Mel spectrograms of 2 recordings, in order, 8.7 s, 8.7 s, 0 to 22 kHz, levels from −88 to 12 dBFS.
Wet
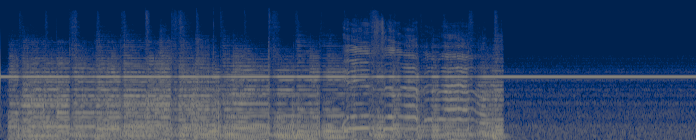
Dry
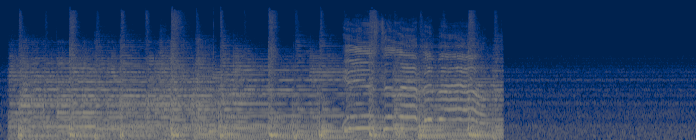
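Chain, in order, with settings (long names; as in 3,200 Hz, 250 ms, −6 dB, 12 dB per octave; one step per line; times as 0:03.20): steady tone 2,300 Hz −34 dBFS
compressor whose output falls as the input rises −30 dBFS, ratio −0.5
mains-hum notches 50/100/150 Hz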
